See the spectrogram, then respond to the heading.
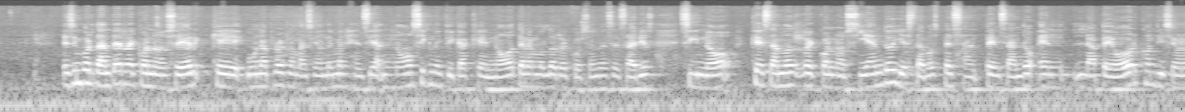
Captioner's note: speaking in Spanish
